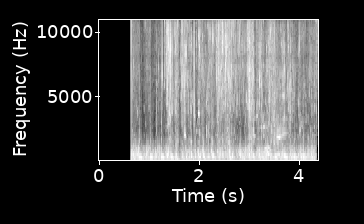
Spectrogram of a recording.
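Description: Underwater recording of sound-producing sciaenid fish, croakers and drums, calling: a dense, continuous low drumming made of many rapid knocks and grunts. It starts abruptly about half a second in.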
